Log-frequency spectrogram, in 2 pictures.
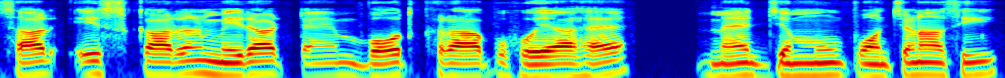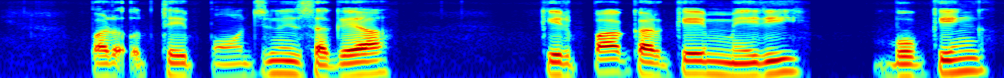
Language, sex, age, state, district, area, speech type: Punjabi, male, 18-30, Punjab, Shaheed Bhagat Singh Nagar, rural, spontaneous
